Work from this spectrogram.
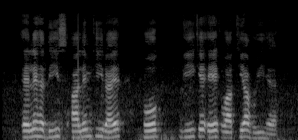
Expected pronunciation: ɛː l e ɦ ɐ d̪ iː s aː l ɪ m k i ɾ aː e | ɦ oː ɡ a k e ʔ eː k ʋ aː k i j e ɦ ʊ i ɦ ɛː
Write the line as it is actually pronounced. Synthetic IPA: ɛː l e ɦ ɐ d̪ iː s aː l ɪ m k i ɾ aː e | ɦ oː ɡ i k e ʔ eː k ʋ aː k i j a ɦ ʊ i ɦ ɛː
